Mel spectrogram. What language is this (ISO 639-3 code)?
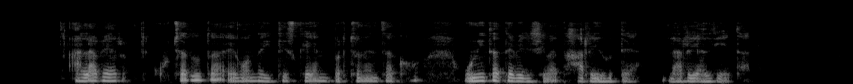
eus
